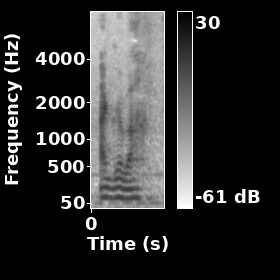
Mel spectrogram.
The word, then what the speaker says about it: Agrabah: Agrabah.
